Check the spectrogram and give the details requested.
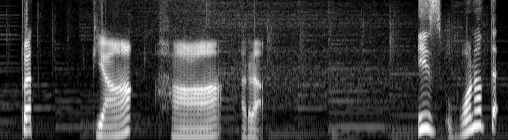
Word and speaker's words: Pratyahara: Pratyahara, pronounced Pratyahara.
